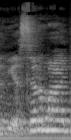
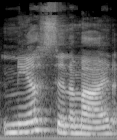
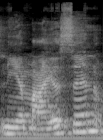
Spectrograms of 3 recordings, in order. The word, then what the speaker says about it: niacinamide: Next, we're going in with niacinamide. I used to pronounce this neomycin, which I think is something else, but I literally thought that this was neomycin.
